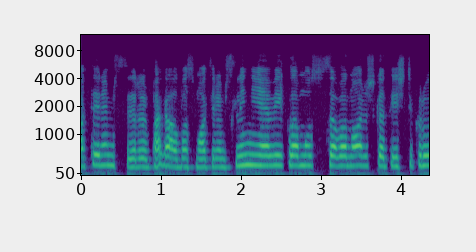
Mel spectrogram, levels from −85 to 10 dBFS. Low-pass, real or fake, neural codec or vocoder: 10.8 kHz; real; none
